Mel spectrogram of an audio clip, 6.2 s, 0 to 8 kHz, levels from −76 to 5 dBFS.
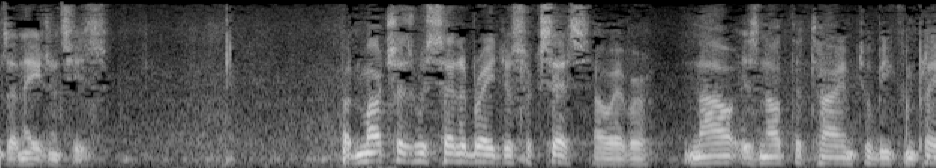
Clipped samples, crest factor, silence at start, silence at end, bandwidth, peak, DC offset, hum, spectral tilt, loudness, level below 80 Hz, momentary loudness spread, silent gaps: under 0.1%; 16 dB; 0 s; 0 s; 8 kHz; 0 dBFS; under 0.1%; none; -4 dB/octave; -14 LUFS; -46 dBFS; 20 LU; none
